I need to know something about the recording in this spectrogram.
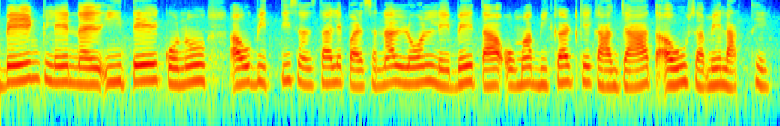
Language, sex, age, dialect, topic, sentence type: Chhattisgarhi, female, 60-100, Western/Budati/Khatahi, banking, statement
